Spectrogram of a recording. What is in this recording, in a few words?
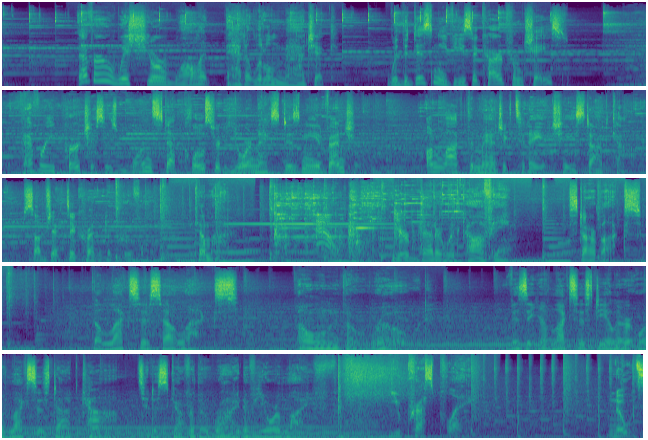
Commericial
